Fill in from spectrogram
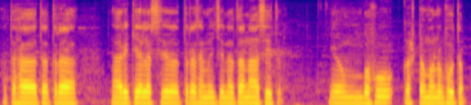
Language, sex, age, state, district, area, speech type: Sanskrit, male, 60+, Karnataka, Shimoga, rural, spontaneous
